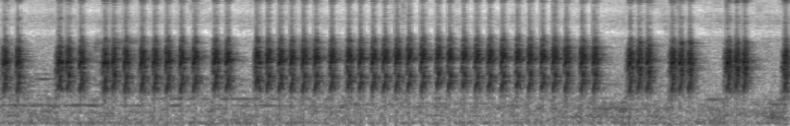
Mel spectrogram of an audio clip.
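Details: A yellow-vented bulbul, a fighter bird, gives a long, fast rolling chatter of bright, buzzy pulses, broken by brief pauses near the end. No other sounds.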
